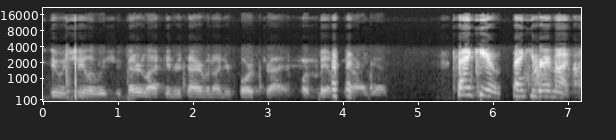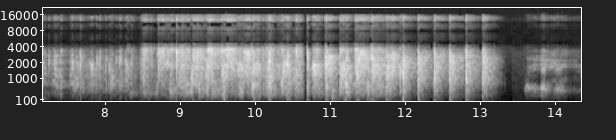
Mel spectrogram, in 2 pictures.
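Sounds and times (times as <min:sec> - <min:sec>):
faint murmur of room noise: 0:00.0 - 0:14.3
speech: 0:00.8 - 0:04.6, 0:05.5 - 0:07.3
group applause echoing in a reverberant hall: 0:06.4 - 0:13.3.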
